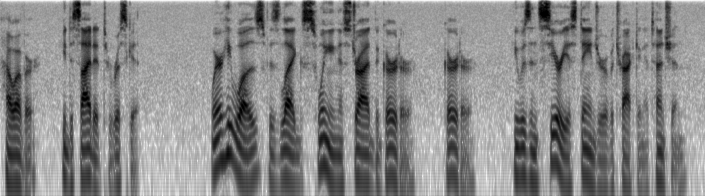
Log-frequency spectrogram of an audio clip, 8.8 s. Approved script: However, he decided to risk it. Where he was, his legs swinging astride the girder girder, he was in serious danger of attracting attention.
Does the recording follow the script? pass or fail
pass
